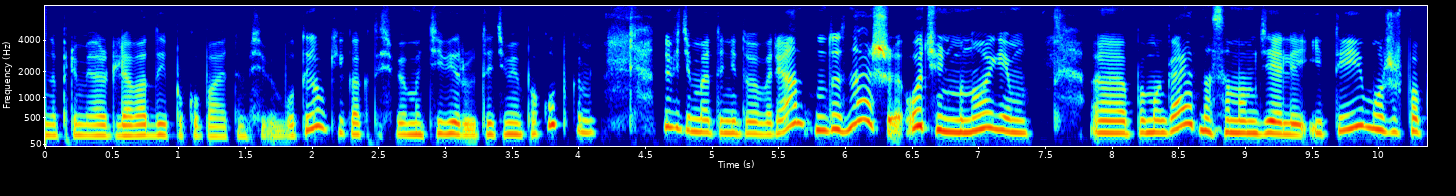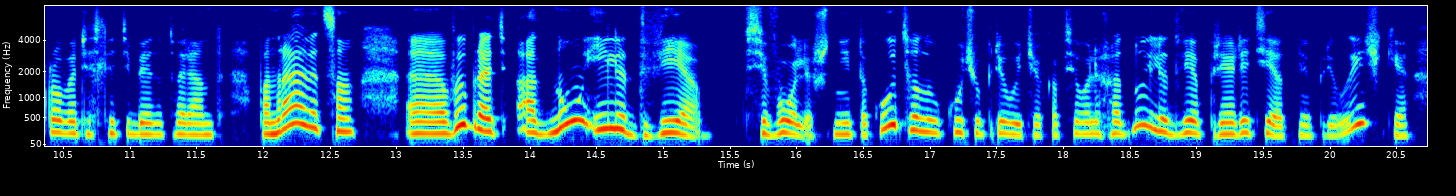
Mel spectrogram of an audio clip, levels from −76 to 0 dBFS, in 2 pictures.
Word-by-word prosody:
например, 175 Hz, -1 st, -4 dB
для 175 Hz, 0 st, -1 dB
воды 180 Hz, +1 st, 0 dB
покупают 160 Hz, -2 st, -9 dB
там 165 Hz, -1 st, -12 dB
себе -, -, -12 dB
бутылки, 265 Hz, -, -3 dB
как-то 195 Hz, -1 st, -6 dB
себя 195 Hz, -1 st, -6 dB
мотивируют 195 Hz, 0 st, -2 dB
этими 195 Hz, +1 st, -2 dB
покупками. 220 Hz, -, -4 dB, 0.5 s
Ну, 320 Hz, -, 0 dB
видимо, 250 Hz, -6 st, -2 dB
это 220 Hz, 0 st, -5 dB
не 215 Hz, -1 st, -1 dB
твой 205 Hz, 0 st, -3 dB
вариант. 225 Hz, -, -1 dB
Но 260 Hz, -1 st, +2 dB
ты 275 Hz, 0 st, +2 dB
знаешь, 405 Hz, -, +3 dB
очень 290 Hz, -6 st, +3 dB
многим, 235 Hz, -2 st, +2 dB, 0.4 s
э, 215 Hz, -1 st, +2 dB
помогает, 225 Hz, -, +1 dB
на 245 Hz, -3 st, +2 dB
самом 215 Hz, 0 st, +1 dB
деле, 200 Hz, -3 st, +3 dB
и 210 Hz, -, -5 dB
ты 275 Hz, -, +1 dB
можешь 255 Hz, -8 st, 0 dB
попробовать, 220 Hz, -4 st, -1 dB
если 200 Hz, +2 st, -6 dB
тебе 195 Hz, -1 st, -3 dB
этот 190 Hz, 0 st, -7 dB
вариант 190 Hz, -1 st, -3 dB, 0.2 s
понравится, 260 Hz, -, +4 dB, 0.4 s
э, 205 Hz, 0 st, +3 dB
выбрать 275 Hz, -, +5 dB
1 230 Hz, -, +4 dB
или 285 Hz, -3 st, +5 dB
2 185 Hz, +1 st, 0 dB, 0.3 s
всего 210 Hz, +1 st, 0 dB
лишь, 170 Hz, +2 st, -7 dB
не 195 Hz, 0 st, -3 dB
такую 270 Hz, -, +2 dB
целую 245 Hz, -8 st, 0 dB
кучу 215 Hz, +1 st, -6 dB
привычек, 185 Hz, -4 st, -5 dB
а -, -, -7 dB
всего 205 Hz, +1 st, -7 dB
лишь 205 Hz, -1 st, -5 dB
1 205 Hz, -, -2 dB
или 255 Hz, -7 st, +2 dB
2 215 Hz, +2 st, 0 dB
приоритетные 195 Hz, -3 st, -3 dB
привычки, 180 Hz, -, -4 dB
210 Hz, 165 wpm, -20 LUFS, 190-255 Hz, 0.5 s, выбрать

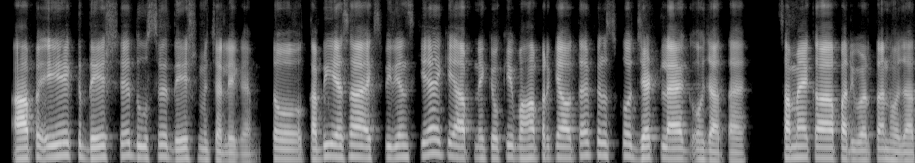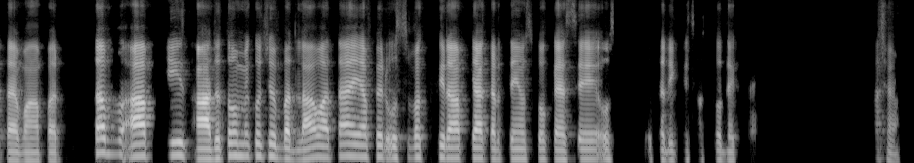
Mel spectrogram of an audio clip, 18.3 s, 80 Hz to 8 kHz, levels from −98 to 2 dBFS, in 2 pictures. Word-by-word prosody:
आप 145 Hz, +2 st, +7 dB
एक 170 Hz, +4 st, +1 dB
देश 150 Hz, +2 st, +1 dB
से 170 Hz, +2 st, -2 dB
दूसरे 155 Hz, 0 st, -4 dB
देश 140 Hz, +1 st, -3 dB
में 130 Hz, -, -7 dB
चले 110 Hz, -3 st, -1 dB
गए। 100 Hz, 0 st, -9 dB, 0.2 s
तो 130 Hz, -2 st, -1 dB
कभी 160 Hz, +5 st, +1 dB
एक्सपीरियंस 155 Hz, 0 st, +1 dB
किया 175 Hz, +5 st, -1 dB
है 205 Hz, -, +1 dB
कि 180 Hz, -2 st, -4 dB
आपने 145 Hz, 0 st, -4 dB
क्योंकि 145 Hz, +2 st, -4 dB
वहाँ 145 Hz, +1 st, +3 dB
पर 160 Hz, -, -2 dB
क्या 150 Hz, 0 st, +2 dB
होता 150 Hz, +3 st, 0 dB
है, 180 Hz, -, 0 dB
फिर 180 Hz, 0 st, -5 dB
उसको 175 Hz, 0 st, -5 dB
जेट 150 Hz, 0 st, +3 dB
लैग 135 Hz, -1 st, +5 dB
हो 130 Hz, 0 st, -5 dB
जाता 110 Hz, -2 st, 0 dB
है, 105 Hz, -, -3 dB, 0.4 s
समय 155 Hz, +1 st, +4 dB
का 145 Hz, -1 st, +6 dB
परिवर्तन 125 Hz, 0 st, 0 dB
हो 120 Hz, -2 st, -2 dB
जाता 110 Hz, +1 st, -1 dB
है 110 Hz, -, +2 dB
वहाँ 110 Hz, 0 st, -3 dB
पर। 110 Hz, -, -2 dB, 0.4 s
तब 210 Hz, -2 st, +2 dB
आपकी 170 Hz, +2 st, +3 dB, 0.2 s
आदतों 135 Hz, +6 st, +4 dB
में 170 Hz, -1 st, -6 dB
कुछ 175 Hz, -2 st, -6 dB
बदलाव 140 Hz, -2 st, 0 dB
आता 155 Hz, +3 st, 0 dB
है, 170 Hz, -1 st, +3 dB
या 160 Hz, -, +1 dB
फिर 160 Hz, 0 st, -5 dB
उस 150 Hz, 0 st, -7 dB
वक़्त 155 Hz, +1 st, -5 dB
फिर 155 Hz, -2 st, 0 dB
आप 145 Hz, 0 st, +2 dB
क्या 140 Hz, 0 st, +4 dB
करते 135 Hz, -1 st, -6 dB
हैं, 135 Hz, -, -2 dB
उसको 130 Hz, 0 st, -9 dB
कैसे 125 Hz, +1 st, -2 dB
उस -, -, -9 dB, 0.4 s
तरीक़े -, -, -9 dB
से -, -, -32 dB
उसको -, -, -14 dB
देखते -, -, -14 dB
हैं? -, -, -29 dB, 1.2 s
अच्छा। -, -, -16 dB
145 Hz, 205 wpm, -23 LUFS, 130-160 Hz, 1.2 s, आप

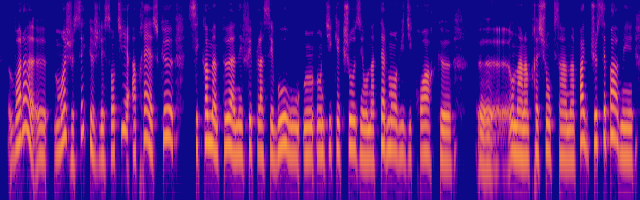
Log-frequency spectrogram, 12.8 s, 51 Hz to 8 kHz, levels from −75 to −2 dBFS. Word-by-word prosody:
voilà 230 Hz, -, +2 dB
heu, 155 Hz, 0 st, -2 dB
moi 190 Hz, +11 st, +1 dB
je 155 Hz, -, -5 dB
sais 215 Hz, -, -5 dB
que 210 Hz, -, -2 dB
je 150 Hz, 0 st, -10 dB
l'ai 155 Hz, -, 0 dB
senti. 155 Hz, 0 st, -2 dB
Après, 175 Hz, +8 st, -2 dB
est-ce 170 Hz, -1 st, -2 dB
que 250 Hz, -2 st, +1 dB, 0.3 s
c'est 200 Hz, -, -4 dB
comme 220 Hz, +2 st, +3 dB
un 180 Hz, -3 st, +3 dB
peu 195 Hz, +4 st, +2 dB
un 170 Hz, -3 st, +3 dB
effet 170 Hz, +3 st, -1 dB
placebo 175 Hz, +1 st, +1 dB
où 165 Hz, -3 st, -1 dB
on 160 Hz, 0 st, +2 dB
on 170 Hz, 0 st, 0 dB
dit 175 Hz, +1 st, -5 dB
quelque 185 Hz, -2 st, -3 dB
chose 185 Hz, -4 st, +1 dB
et -, -, +2 dB
on 150 Hz, 0 st, +2 dB
a 150 Hz, -, -1 dB
tellement 185 Hz, +3 st, +1 dB
envie 165 Hz, -1 st, -3 dB
d'y 160 Hz, +1 st, -9 dB
croire 170 Hz, 0 st, -2 dB
que, 140 Hz, -2 st, +1 dB, 0.5 s
heu, 475 Hz, +1 st, -2 dB
on 170 Hz, -1 st, +3 dB
a 160 Hz, -1 st, +5 dB
l'impression 170 Hz, +3 st, 0 dB
que 170 Hz, -, -15 dB
ça 155 Hz, -, -4 dB
a -, -, +1 dB
un 150 Hz, -1 st, +1 dB
impact? 175 Hz, +8 st, +1 dB
Je 220 Hz, -, +2 dB
sais 220 Hz, +2 st, +1 dB
pas, 245 Hz, 0 st, +3 dB
mais, 155 Hz, -2 st, 0 dB
170 Hz, 215 wpm, -26 LUFS, 155-200 Hz, 0.5 s, a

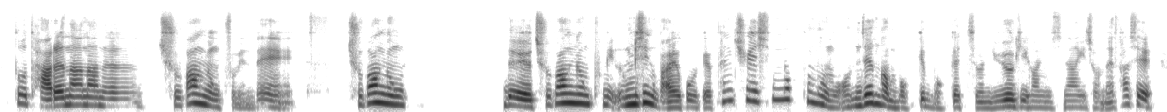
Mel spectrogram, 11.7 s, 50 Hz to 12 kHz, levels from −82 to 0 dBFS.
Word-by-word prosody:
또 235 Hz, -2 st, -3 dB
다른 185 Hz, +1 st, +4 dB
1 205 Hz, -1 st, +1 dB
는 180 Hz, -1 st, -9 dB
주방 220 Hz, +3 st, 0 dB
용품인데 155 Hz, -, -8 dB, 0.5 s
주방 250 Hz, +4 st, +4 dB
용 210 Hz, -2 st, +1 dB, 1.0 s
네 180 Hz, -5 st, +6 dB
주방 245 Hz, +8 st, +4 dB
용품이 225 Hz, -3 st, -1 dB
음식 220 Hz, +4 st, +4 dB
말고 145 Hz, 0 st, -2 dB
이게 140 Hz, -, -8 dB
팬트리 300 Hz, -, -6 dB
식료품은 290 Hz, -, -5 dB
뭐 145 Hz, 0 st, -9 dB
언젠가 190 Hz, +5 st, +2 dB
먹긴 145 Hz, +3 st, -9 dB
먹겠지만 135 Hz, 0 st, -11 dB
유효기간이 150 Hz, -1 st, -3 dB
지나기 150 Hz, +2 st, -15 dB
전에 135 Hz, -2 st, -14 dB
사실 215 Hz, -, -3 dB
185 Hz, 280 characters per minute, -25 LUFS, 150-230 Hz, 1.0 s, 네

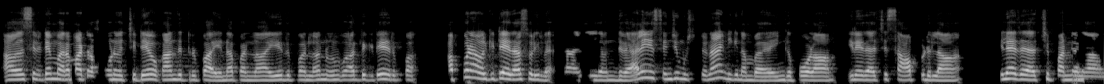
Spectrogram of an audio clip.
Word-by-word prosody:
அவ 220 Hz, -, +3 dB
சில 255 Hz, -3 st, -2 dB
டைம் 250 Hz, -1 st, +3 dB
வர 225 Hz, -, +3 dB
மாட்டா. 225 Hz, -4 st, +3 dB
ஃபோன 225 Hz, 0 st, -2 dB
வச்சுக்ட்டே 220 Hz, +2 st, 0 dB
உக்காந்துட்டு 215 Hz, 0 st, 0 dB
இருப்பா. 205 Hz, 0 st, 0 dB
என்ன 195 Hz, +1 st, 0 dB
பண்ணலாம், 195 Hz, 0 st, -1 dB
ஏது 210 Hz, 0 st, -3 dB
பண்ணலாம்னு 210 Hz, +1 st, -1 dB, 0.2 s
பாத்துகிட்டே 215 Hz, +2 st, 0 dB
இருப்பா. 215 Hz, 0 st, -6 dB, 0.4 s
அப்ப 230 Hz, -, -17 dB
நான் 305 Hz, -, +5 dB
அவகிட்ட 255 Hz, +2 st, 0 dB
ஏதாவது 230 Hz, +2 st, +3 dB
சொல்லிருவேன். 220 Hz, -4 st, -2 dB
நான் 190 Hz, -1 st, -3 dB
இது 200 Hz, 0 st, -1 dB
அந்த 195 Hz, 0 st, -3 dB
வேலையைச் 295 Hz, +3 st, +2 dB
செஞ்சு 250 Hz, +2 st, -1 dB
முடிச்சிட்டன்னா, 245 Hz, +1 st, -1 dB
இன்னைக்கு 225 Hz, -5 st, -3 dB
நம்ப 190 Hz, -2 st, -1 dB, 0.2 s
இங்க 195 Hz, -1 st, -2 dB
போலாம், 190 Hz, -1 st, +2 dB, 0.2 s
இல்ல 215 Hz, 0 st, +2 dB
எதாச்சும் 205 Hz, +2 st, -2 dB
சாப்பிடலாம், 200 Hz, -3 st, 0 dB, 0.4 s
இல்ல 260 Hz, +1 st, +7 dB
எதாச்சும் 215 Hz, 0 st, +1 dB
பண்ணலாம். 200 Hz, -3 st, -1 dB
210 Hz, 195 wpm, -22 LUFS, 200-230 Hz, 0.4 s, இல்ல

